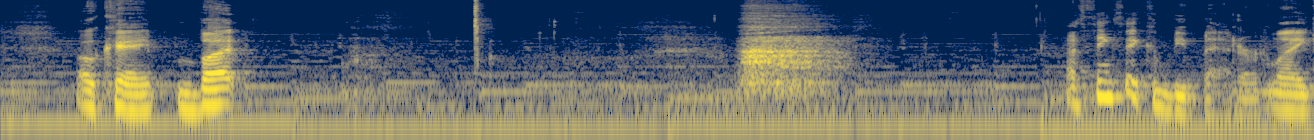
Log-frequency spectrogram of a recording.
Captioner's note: sighs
